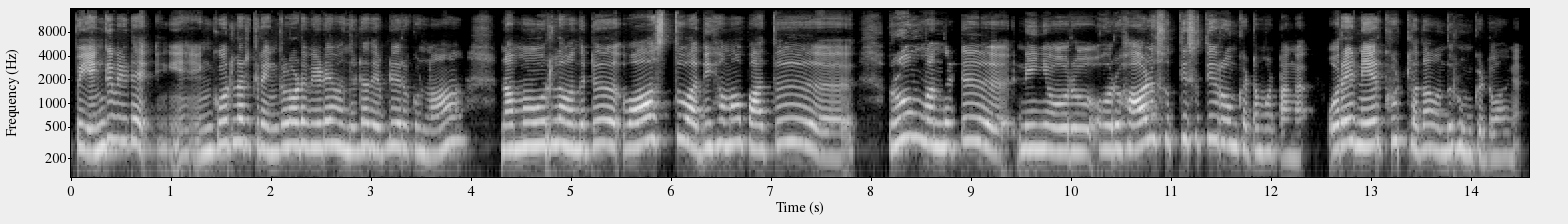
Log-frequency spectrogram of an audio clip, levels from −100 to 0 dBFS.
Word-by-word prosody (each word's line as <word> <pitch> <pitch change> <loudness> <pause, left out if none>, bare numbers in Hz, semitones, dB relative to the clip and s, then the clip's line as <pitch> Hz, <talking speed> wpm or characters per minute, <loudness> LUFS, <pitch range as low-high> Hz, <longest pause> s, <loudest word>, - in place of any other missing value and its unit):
இப்ப 285 - -4
எங்க 285 +6 +2
வீடே 325 -1 -1 0.4
எ - - -6 0.2
எங்க 250 +2 -1
ஊர்ல 320 +1 +2
இருக்கிற 300 -2 -3
எங்களோட 290 +4 +2
வீடே 290 +2 +1
வந்துட்டு 260 +1 -1
அது 270 -2 0
எப்படி 285 +3 -4
இருக்கும்னா, 245 -4 -5 0.7
நம்ம 275 +2 +3
ஊர்ல 300 +1 +1
வந்துட்டு 275 +2 -2 0.3
வாஸ்து 340 +4 +5
அதிகமா 295 +3 0 0.2
பாத்து, 270 +2 0 1.1
ரூம் 370 +3 +3
வந்துட்டு 290 +3 -1 0.6
நீங்க 270 0 0
ஒரு 250 0 0 0.3
ஒரு 265 +1 +1
ஹால 285 +5 +8
சுத்தி 340 +1 -6
சுத்தி 350 +2 -5
ரூம் 300 -2 -2
கட்ட 245 -1 -7
மாட்டாங்க. 215 -4 -8 0.4
ஒரே 300 +4 +4
நேர்கோட்டில் 305 -1 -1
தான் 270 0 -4
வந்து 245 +1 -3
ரூம் 240 -4 -3
கட்டுவாங்க. 215 -1 -10
285 Hz, 150 wpm, -22 LUFS, 260-310 Hz, 1.1 s, ஹால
